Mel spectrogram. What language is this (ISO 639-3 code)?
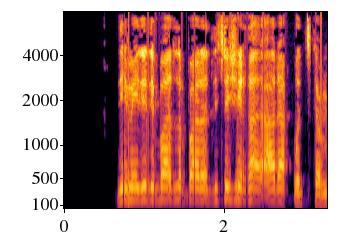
pus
